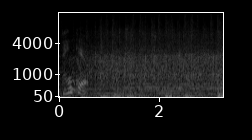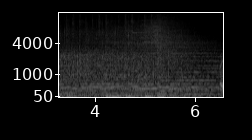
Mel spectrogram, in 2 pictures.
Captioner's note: applause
